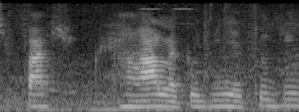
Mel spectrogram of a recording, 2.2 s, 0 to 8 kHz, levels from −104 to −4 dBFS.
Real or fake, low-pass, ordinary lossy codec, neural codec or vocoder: real; 7.2 kHz; none; none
